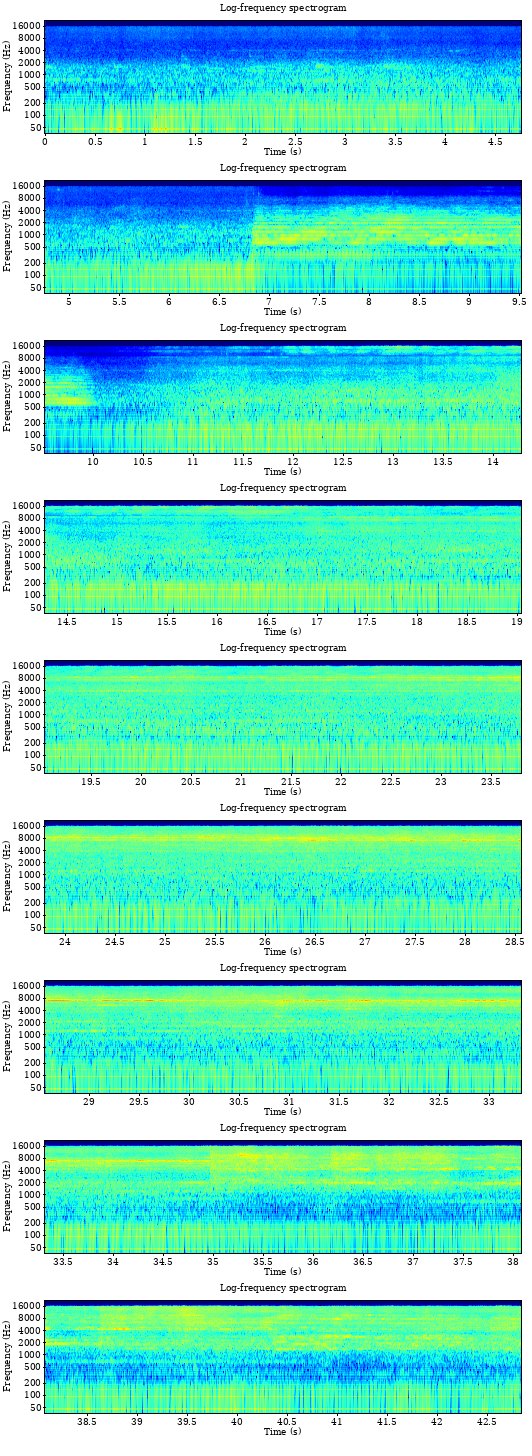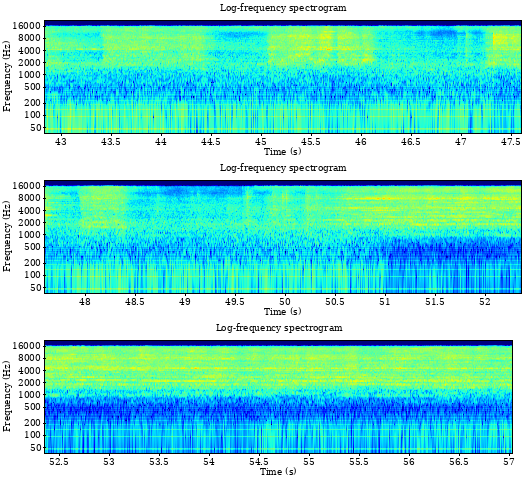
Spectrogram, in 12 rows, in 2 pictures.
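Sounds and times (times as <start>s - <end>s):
freight train rumbling past: 0.0s - 57.0s
train air horn chord: 6.8s - 10.1s
high wheel squeal: 12.2s - 48.6s, 49.6s - 57.0s.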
